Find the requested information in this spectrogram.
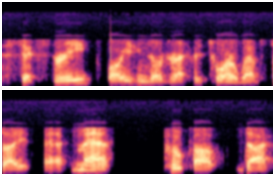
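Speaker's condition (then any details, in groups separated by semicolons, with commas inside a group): No condition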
